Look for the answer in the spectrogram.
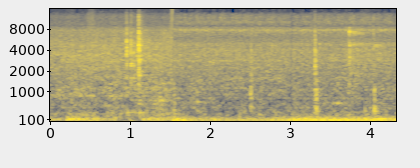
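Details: Quiet idle with an irregular stumble and faint ticks; continuous misfire on cylinder 1 (P0301) with blinking check engine light, traced to a failed ignition coil rather than injector or compression.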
